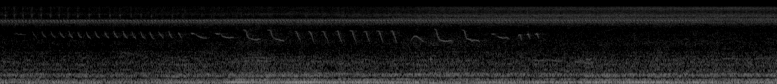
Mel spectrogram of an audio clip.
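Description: A deep, continuous buzzing hum of many honey bees runs throughout, swelling slightly midway. High, quick repeated chips from a small bird sound faintly in the background for the first few seconds.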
